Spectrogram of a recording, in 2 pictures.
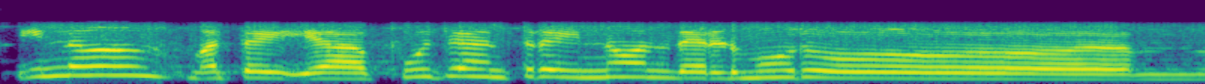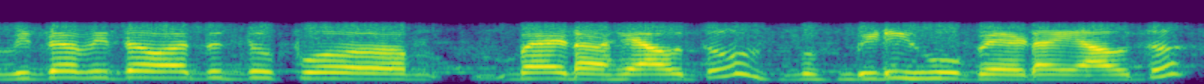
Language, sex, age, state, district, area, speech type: Kannada, female, 45-60, Karnataka, Bellary, urban, conversation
